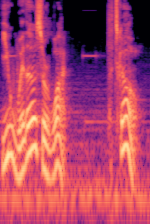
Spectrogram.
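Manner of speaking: high, loud, impatient prodding; impatient shout. Acted. Doctor prods a staring colleague, impatient shout. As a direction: hurry a distracted colleague along loudly.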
